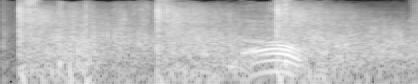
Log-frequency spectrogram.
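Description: Apex Legends gunfire crackles in quick bursts of close shots, with a brief voice-like sound partway through amid the game's background noise.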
